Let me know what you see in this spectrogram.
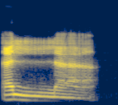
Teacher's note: Bir tane buraya L ekliyoruz. Ella gibi okuyoruz. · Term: İdgamı bila gunne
